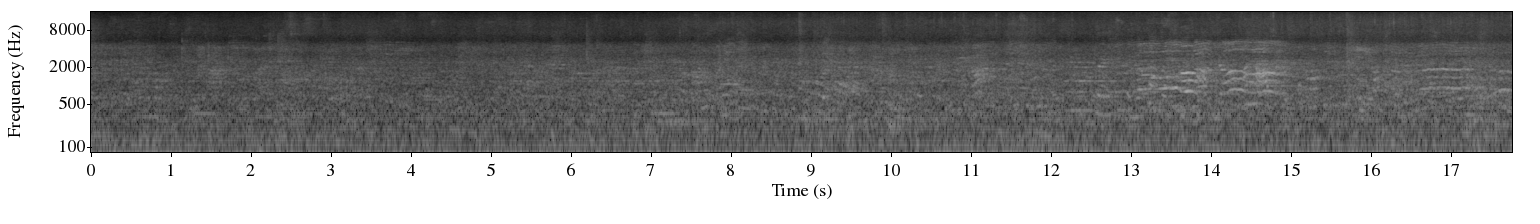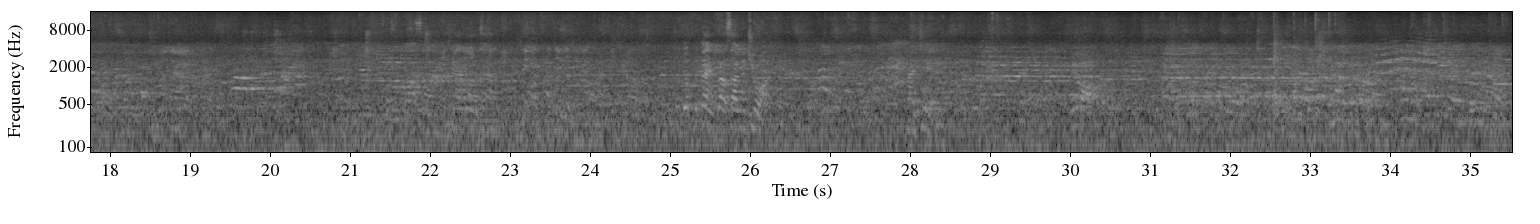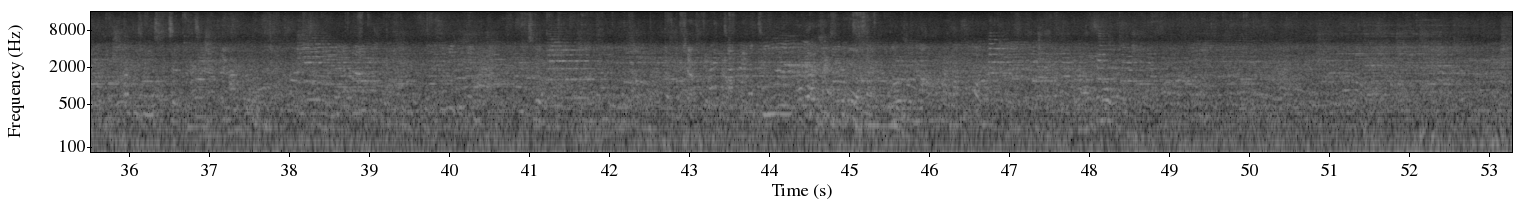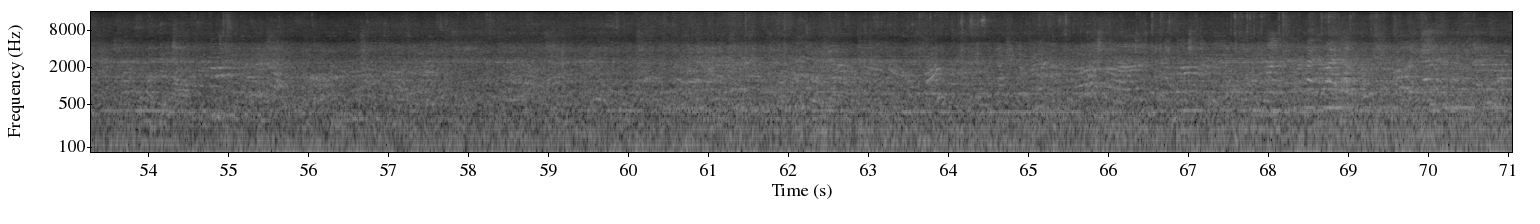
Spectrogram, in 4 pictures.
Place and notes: Miramar Entertainment Park, Taipei City - Shopping malls
Walking around the shopping mall, Binaural recordings, Zoom H4n+ Soundman OKM II
Taipei City, Taiwan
